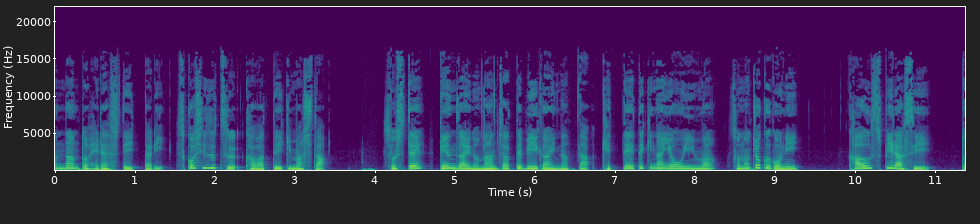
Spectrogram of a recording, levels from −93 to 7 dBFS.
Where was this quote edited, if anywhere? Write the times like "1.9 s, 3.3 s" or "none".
1.5 s, 4.0 s, 4.7 s, 8.3 s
